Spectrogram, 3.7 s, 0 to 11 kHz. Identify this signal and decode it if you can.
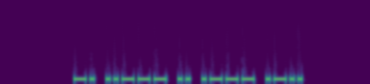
Morse code, heard as a keyed tone, about 32 wpm, 700 Hz. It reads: N2IJL
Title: USA Call Signs - 5 Characters - 2x Character Spacing - 30wpm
